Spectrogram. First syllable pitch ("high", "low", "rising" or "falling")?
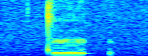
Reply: falling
